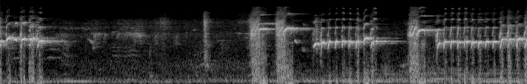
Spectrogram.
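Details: Small bulbul singing long and continuously in an aviary in the evening: a short chatter, a pause with faint chirps, then two loud, buzzy, rapid phrases with a steady high tone, one after another.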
